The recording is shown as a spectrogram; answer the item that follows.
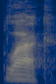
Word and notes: black: English

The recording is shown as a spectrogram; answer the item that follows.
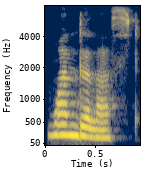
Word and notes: wanderlust: English

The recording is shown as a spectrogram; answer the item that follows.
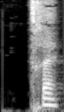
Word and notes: tres: French

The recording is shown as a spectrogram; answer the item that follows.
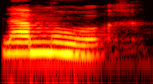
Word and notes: lamour: French

